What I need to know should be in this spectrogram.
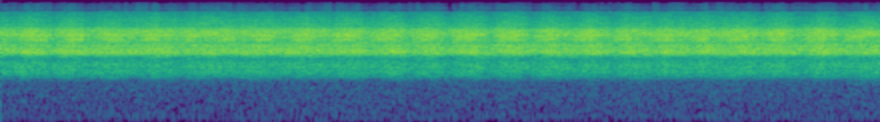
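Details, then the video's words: Korčula bay crickets giving a loud, steady, hissing high-pitched drone with gentle rhythmic swells, the insect buzz filling the whole recording. "view of one of the bays in Korcula with sounds of crickets"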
